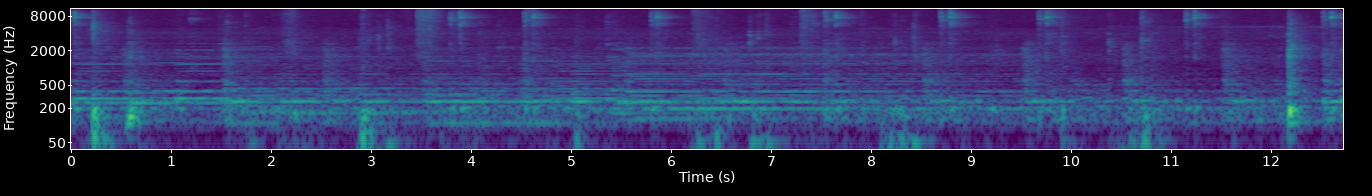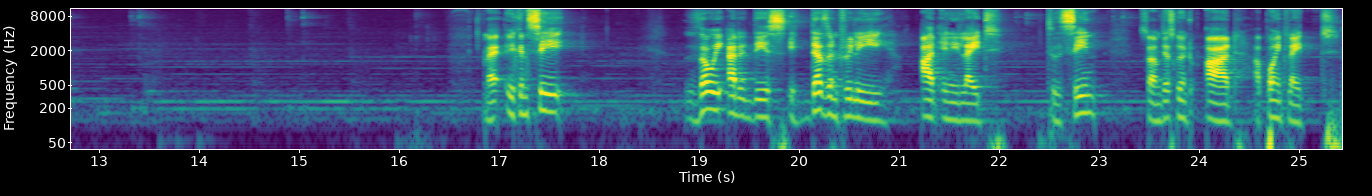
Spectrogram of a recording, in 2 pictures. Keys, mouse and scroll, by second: 3.9 ctrl+l, 4.6 click, 5.8 shift+click, 7.6 ctrl+l, 8.3 alt+a, 8.8 click, 11.1 click, 13.4 click, 13.7 g, 16.1 alt+a, 22.1 shift+right click, 22.3 shift+a.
